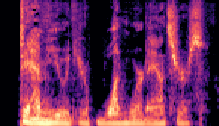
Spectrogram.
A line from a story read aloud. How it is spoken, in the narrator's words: I growled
